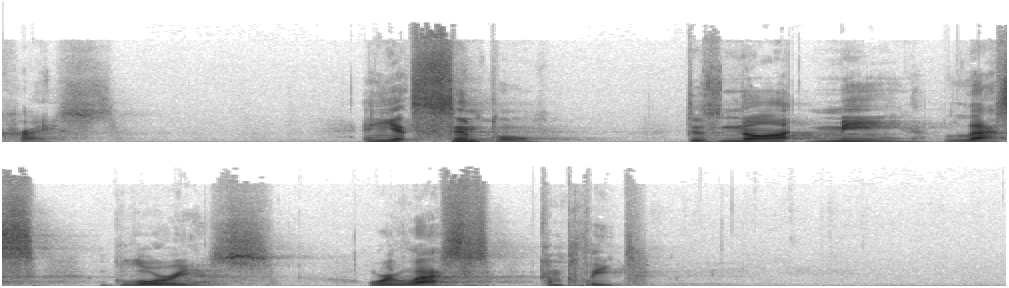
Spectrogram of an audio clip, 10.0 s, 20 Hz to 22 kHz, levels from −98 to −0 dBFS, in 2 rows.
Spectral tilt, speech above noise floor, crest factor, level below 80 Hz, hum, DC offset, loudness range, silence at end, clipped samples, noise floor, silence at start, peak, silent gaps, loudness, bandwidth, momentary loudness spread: -3 dB/octave; 38 dB; 26 dB; -62 dBFS; none; under 0.1%; 5 LU; 1.8 s; under 0.1%; -61 dBFS; 0 s; 0 dBFS; none; -23 LUFS; 19 kHz; 18 LU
